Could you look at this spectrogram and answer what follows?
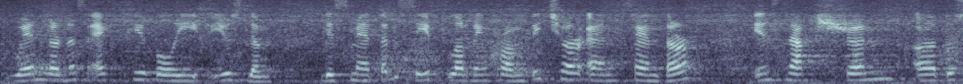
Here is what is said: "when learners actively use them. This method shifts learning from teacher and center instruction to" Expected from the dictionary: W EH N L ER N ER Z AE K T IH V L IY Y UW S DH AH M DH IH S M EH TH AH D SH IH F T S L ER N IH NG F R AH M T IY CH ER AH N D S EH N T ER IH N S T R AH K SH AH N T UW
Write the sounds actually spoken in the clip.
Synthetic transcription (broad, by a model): W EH N L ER N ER S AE K T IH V L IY Y UW S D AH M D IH S M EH T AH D S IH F L ER N IH NG F R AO M T IY CH ER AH N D S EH N T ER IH N S T R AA K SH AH N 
